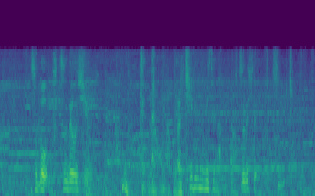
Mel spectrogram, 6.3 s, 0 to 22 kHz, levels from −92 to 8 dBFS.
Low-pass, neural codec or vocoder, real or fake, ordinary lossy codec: none; none; real; none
